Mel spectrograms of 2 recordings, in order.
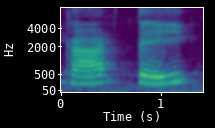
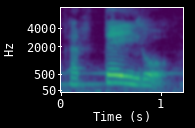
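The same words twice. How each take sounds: First: Carteiro broken as car... tei... ro; split into syllables. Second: Said in the usual way. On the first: Shown as a demonstration. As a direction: sound out carteiro slowly with pauses between car, tei and ro. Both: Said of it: "Quando eu for separar as sílabas".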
